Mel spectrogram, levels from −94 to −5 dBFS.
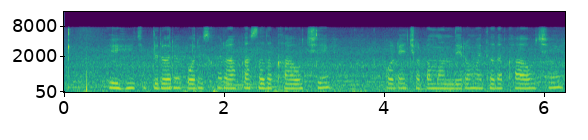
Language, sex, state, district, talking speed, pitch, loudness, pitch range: Odia, female, Odisha, Khordha, 95 wpm, 210 Hz, -20 LUFS, 205-215 Hz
